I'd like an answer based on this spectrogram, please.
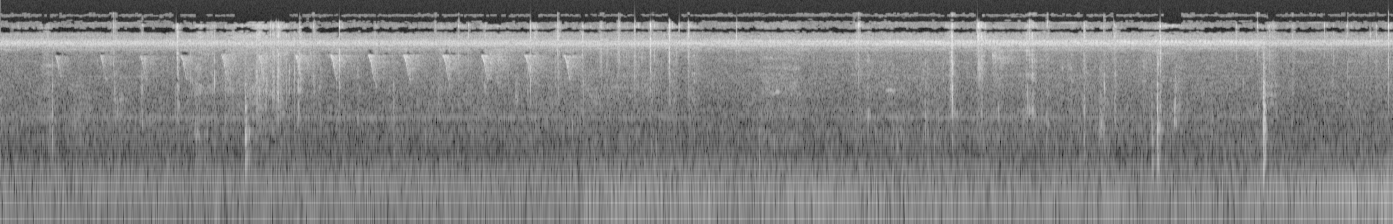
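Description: Outdoor ambience: a steady high drone of insects, with a run of about a dozen quick falling chirps, roughly two a second, over the first seven seconds. A few light clicks come later.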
